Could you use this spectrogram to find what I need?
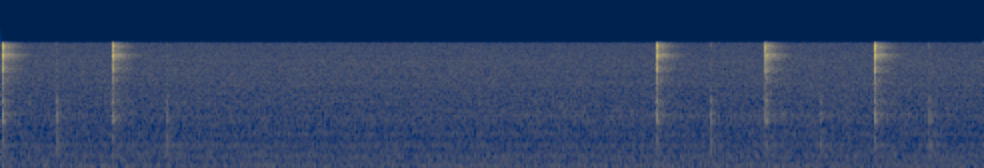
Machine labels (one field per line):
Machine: valve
